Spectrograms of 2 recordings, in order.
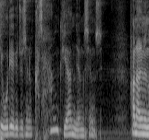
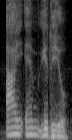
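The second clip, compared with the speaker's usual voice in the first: very slow, measured promise; solemn declaration; 2 semitones lower, much slower than usual. Acted. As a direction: draw each word out slowly and solemnly. God's promise, slowly declared. (아주 천천히 엄숙하게)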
